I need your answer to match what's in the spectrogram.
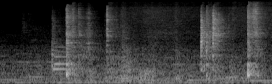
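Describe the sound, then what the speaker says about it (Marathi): Chopped onion tipped into a hot, dry kadai for roasting without oil, giving a few sharp metallic clanks and scrapes in separate bursts, close and fairly loud, with no talking. "कढई छान तापली, आता आपण हा कांदा टाकून घेऊ"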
